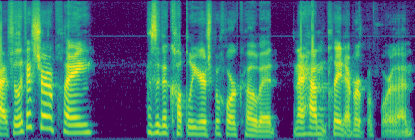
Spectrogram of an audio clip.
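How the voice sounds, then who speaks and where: With a Canadian accent, a woman at medium pitch sounds animated, her intonation lively and the sound dry and close with no echo. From Canada. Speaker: podcast co-host. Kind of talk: casual chat.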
